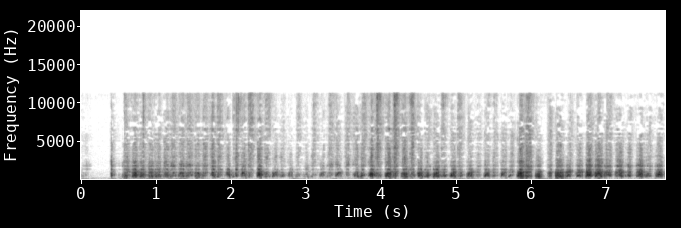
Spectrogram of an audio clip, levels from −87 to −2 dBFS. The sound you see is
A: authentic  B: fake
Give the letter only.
B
